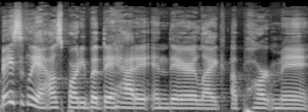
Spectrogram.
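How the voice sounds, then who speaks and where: A woman with an American accent, very deep and low in pitch, with ordinary pitch variation and a fairly quick pace. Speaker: podcast host. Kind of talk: casual chat. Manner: casual, filler-heavy.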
